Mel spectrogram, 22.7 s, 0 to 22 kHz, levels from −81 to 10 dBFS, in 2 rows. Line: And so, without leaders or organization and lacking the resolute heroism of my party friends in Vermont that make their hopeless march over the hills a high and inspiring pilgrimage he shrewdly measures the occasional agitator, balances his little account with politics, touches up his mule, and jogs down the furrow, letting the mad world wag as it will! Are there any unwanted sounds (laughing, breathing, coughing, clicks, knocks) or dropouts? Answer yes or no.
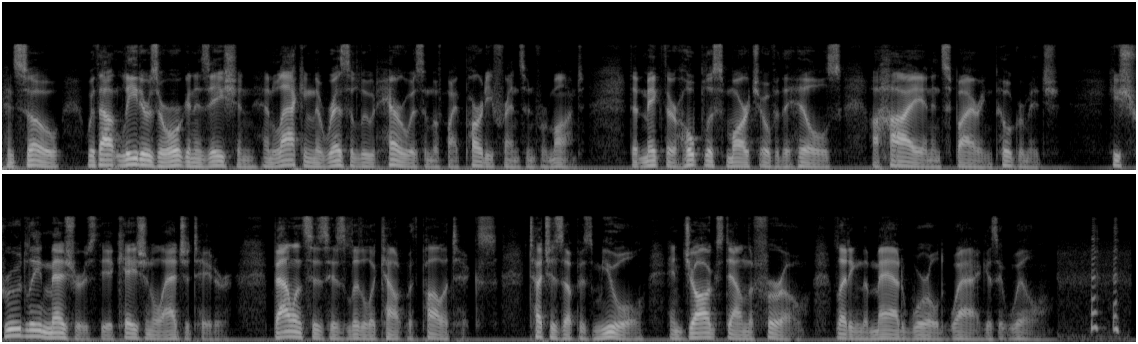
yes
